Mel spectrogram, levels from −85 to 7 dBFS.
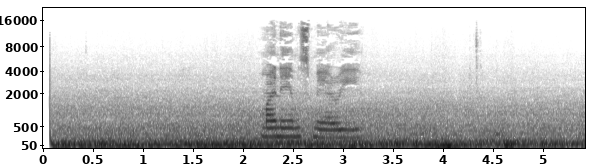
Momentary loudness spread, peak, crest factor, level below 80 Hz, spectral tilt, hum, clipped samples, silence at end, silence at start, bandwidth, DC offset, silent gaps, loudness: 6 LU; 0 dBFS; 12 dB; -16 dBFS; -7.5 dB/octave; none; under 0.1%; 0 s; 0.05 s; 15 kHz; under 0.1%; none; -16 LUFS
